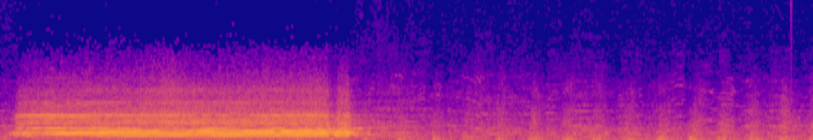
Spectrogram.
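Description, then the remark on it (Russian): A loud, sustained whistle from an approaching train blasts for about three seconds, then gives way to the steady rhythmic rumble and clatter of rail cars rolling past close by. “Вон он, поезд, совсем близко!”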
